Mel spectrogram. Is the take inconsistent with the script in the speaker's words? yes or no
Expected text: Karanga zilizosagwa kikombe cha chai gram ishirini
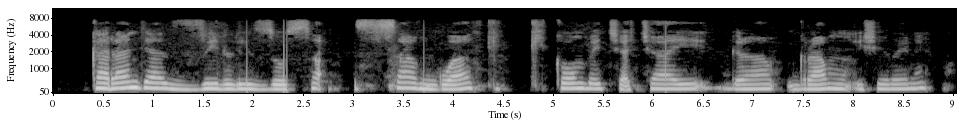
no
